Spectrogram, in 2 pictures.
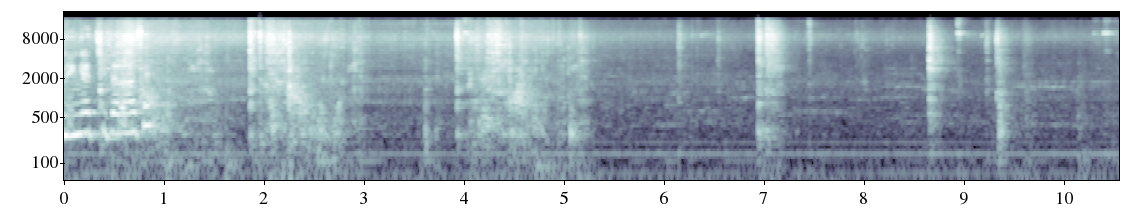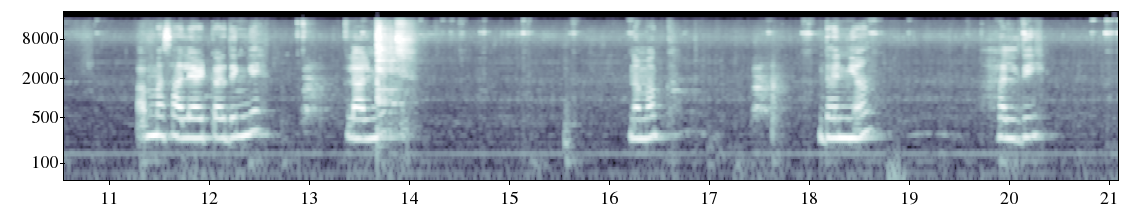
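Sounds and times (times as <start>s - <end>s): metal spoon stirring in pot: 0.0s - 5.4s, 6.9s - 7.4s
meat sizzling in hot oil: 0.0s - 5.6s.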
